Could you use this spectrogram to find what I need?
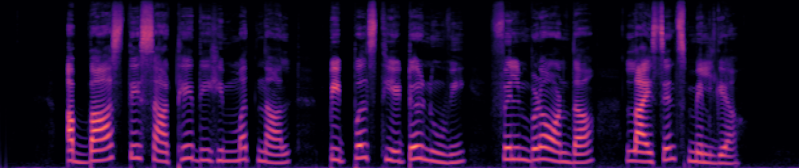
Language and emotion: Punjabi, neutral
